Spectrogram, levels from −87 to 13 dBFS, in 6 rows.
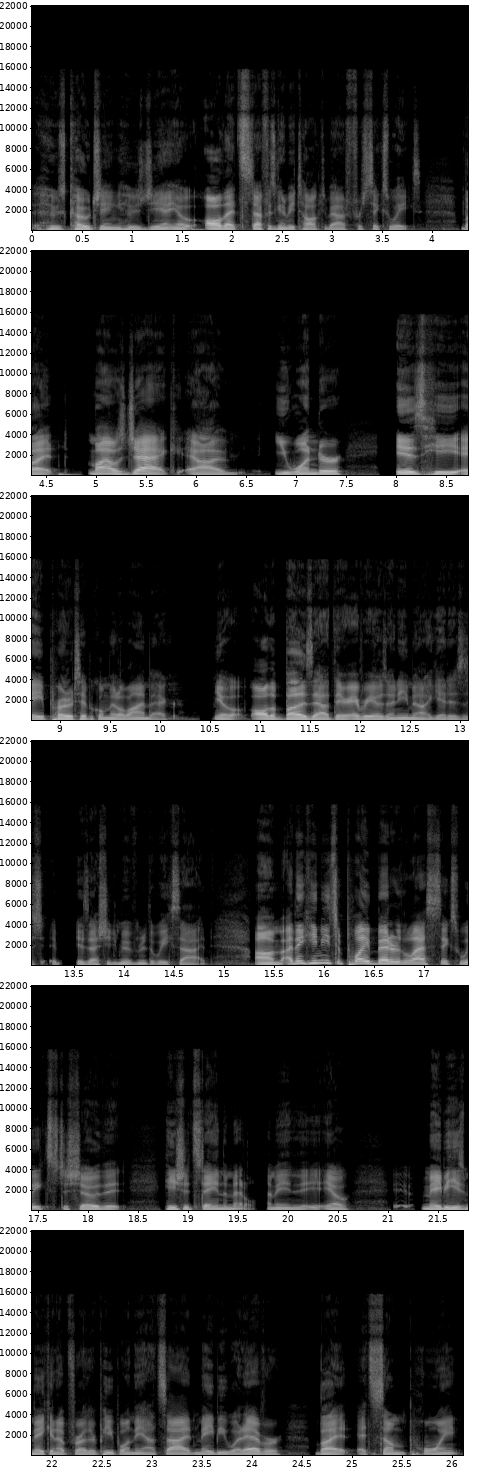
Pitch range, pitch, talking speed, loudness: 120-150 Hz, 135 Hz, 215 wpm, -24 LUFS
